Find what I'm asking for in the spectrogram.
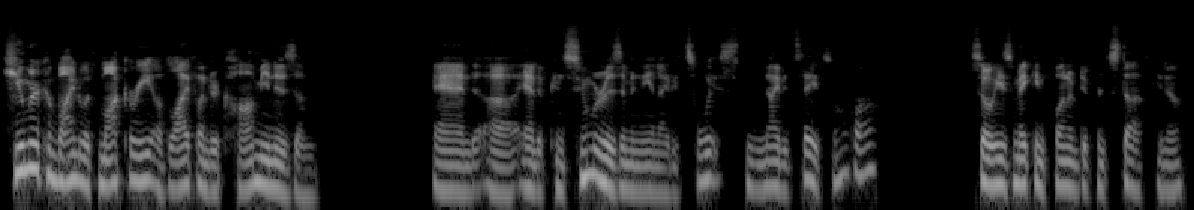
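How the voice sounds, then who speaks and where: A middle-aged man hosting a comedy livestream, rambling to himself and trailing off softly between bits. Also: medium pitch, normal speed. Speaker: podcast host. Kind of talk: casual livestream chat.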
